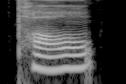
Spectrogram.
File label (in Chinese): "逃", Chinese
